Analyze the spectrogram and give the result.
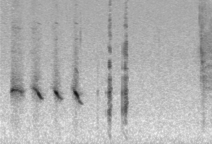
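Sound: sipping hot coffee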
